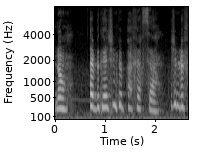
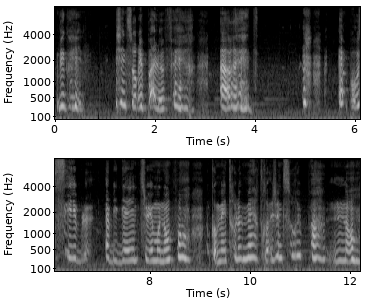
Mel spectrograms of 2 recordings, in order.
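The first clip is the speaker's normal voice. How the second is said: tearful, crying speech broken by sobs. Refusing to kill one's own child: crying while talking. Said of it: "arrête de pleurer".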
